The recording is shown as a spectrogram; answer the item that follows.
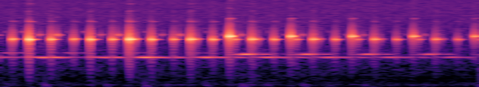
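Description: A high, plucky synthesizer sequence of short beeping blips, about ten notes a second, stepping between a few pitches, with no bass or drums under it.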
